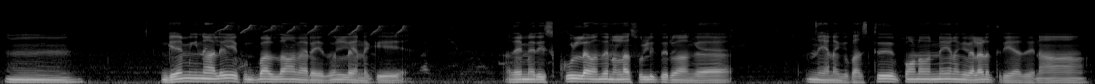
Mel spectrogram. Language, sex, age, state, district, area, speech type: Tamil, male, 18-30, Tamil Nadu, Kallakurichi, urban, spontaneous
